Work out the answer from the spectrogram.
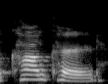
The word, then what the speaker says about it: conquered: you like quite quit we want to actually say it like a hard C so conquered conquered good yeah not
